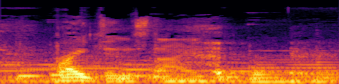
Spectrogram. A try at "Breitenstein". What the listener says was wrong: Bright. And Stein. Think of the word bright, like a bright light. No, you said Brett. You said like Brett, like the name. Like bright, and then.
